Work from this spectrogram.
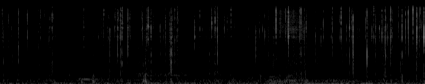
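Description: A flat rectangular block wrapped in aluminium foil is held in both hands close to the mic while fingertips and nails scratch and crinkle the foil. The result is a quiet, bright, dense stream of crackly scratches and crinkles with almost no low end, growing slightly louder toward the end.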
